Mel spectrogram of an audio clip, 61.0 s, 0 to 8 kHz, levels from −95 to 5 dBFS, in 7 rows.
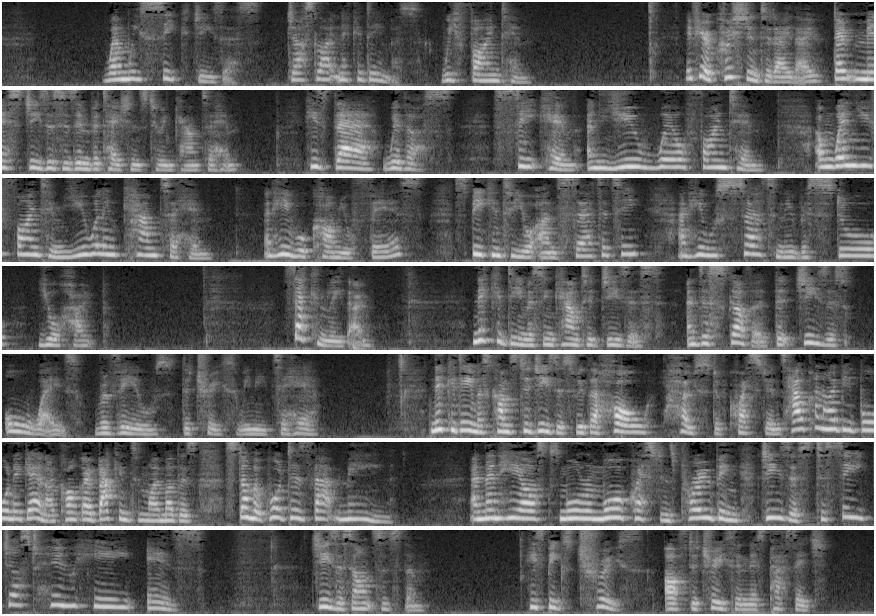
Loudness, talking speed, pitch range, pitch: -20 LUFS, 130 wpm, 190-275 Hz, 235 Hz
